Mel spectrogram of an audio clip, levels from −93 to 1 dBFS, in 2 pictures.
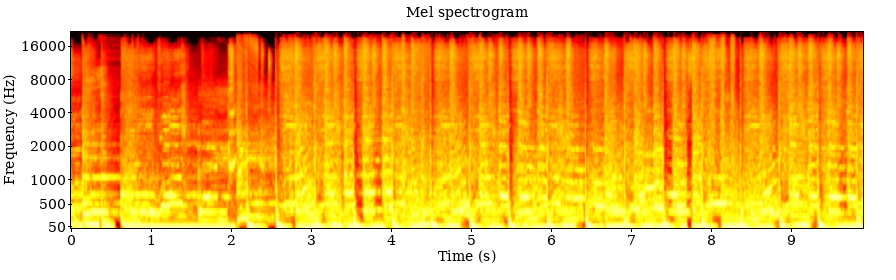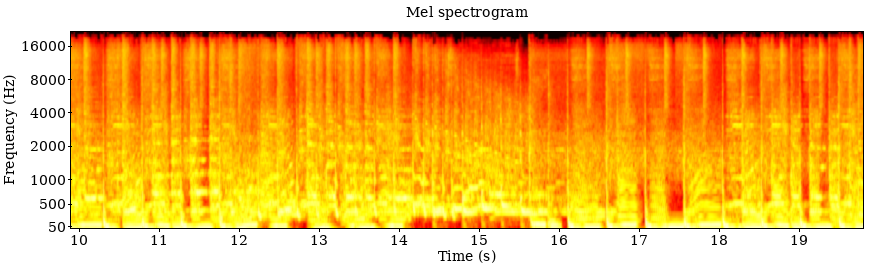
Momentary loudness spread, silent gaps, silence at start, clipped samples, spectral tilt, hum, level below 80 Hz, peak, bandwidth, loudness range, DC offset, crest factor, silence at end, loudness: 3 LU; none; 0 s; 0.2%; -4.5 dB/octave; none; -12 dBFS; 0 dBFS; over 20 kHz; 1 LU; under 0.1%; 8 dB; 0 s; -9 LUFS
